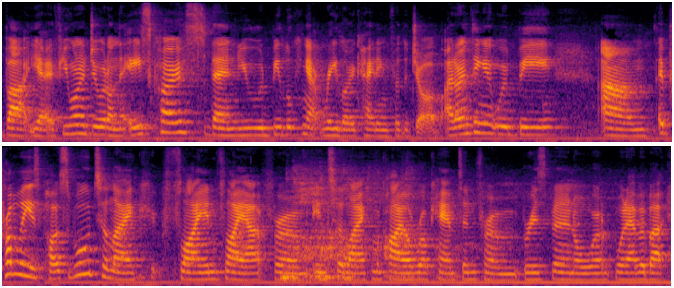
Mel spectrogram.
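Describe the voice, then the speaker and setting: Young Australian woman vlogger, bright forceful tone, rambling chatty delivery. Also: low voice, moderate pace, slight background noise, rough recording. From New South Wales, Australia. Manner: chatty, lots of "like" and "um" fillers. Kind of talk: casual advice vlog.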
